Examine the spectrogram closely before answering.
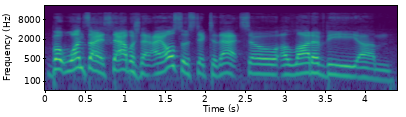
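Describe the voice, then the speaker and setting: A man's voice: a little high, lively intonation, moderate pace, fairly bright tone, dry recording. A man speaking as an interview guest, informally explaining how he runs tabletop games. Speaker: guest, content creator and game master. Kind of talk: casual interview chat about tabletop games.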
